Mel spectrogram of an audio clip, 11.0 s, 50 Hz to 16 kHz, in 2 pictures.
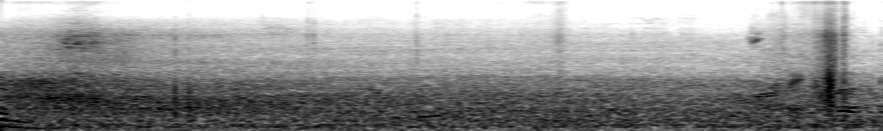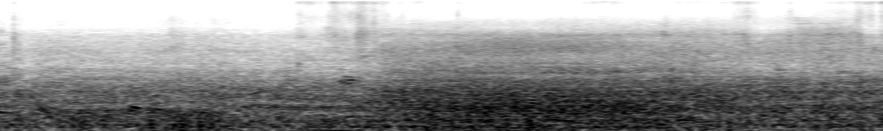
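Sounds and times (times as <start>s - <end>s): car passing: 0.0s - 11.0s
road and tyre noise: 0.0s - 11.0s.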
